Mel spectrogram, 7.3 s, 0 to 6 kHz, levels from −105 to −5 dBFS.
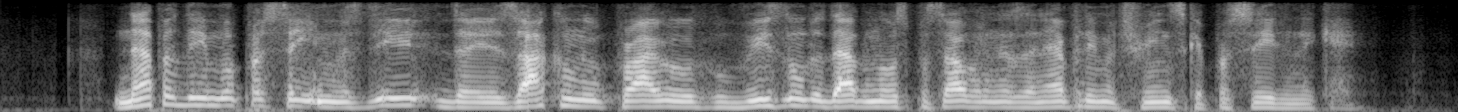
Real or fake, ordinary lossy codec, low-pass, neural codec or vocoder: fake; none; 5.4 kHz; codec, 16 kHz in and 24 kHz out, 0.4 kbps, LongCat-Audio-Codec, two codebook decoder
